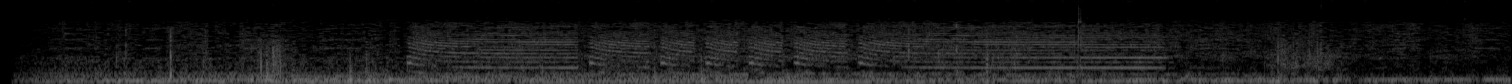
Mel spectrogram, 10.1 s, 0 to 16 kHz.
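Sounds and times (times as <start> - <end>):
faint electronic tone: 0.1 - 10.0.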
